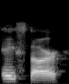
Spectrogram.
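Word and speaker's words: Sagittarius A*: A massive black hole known as Sagittarius A, pronounced A star, lurks at our galaxy's center.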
